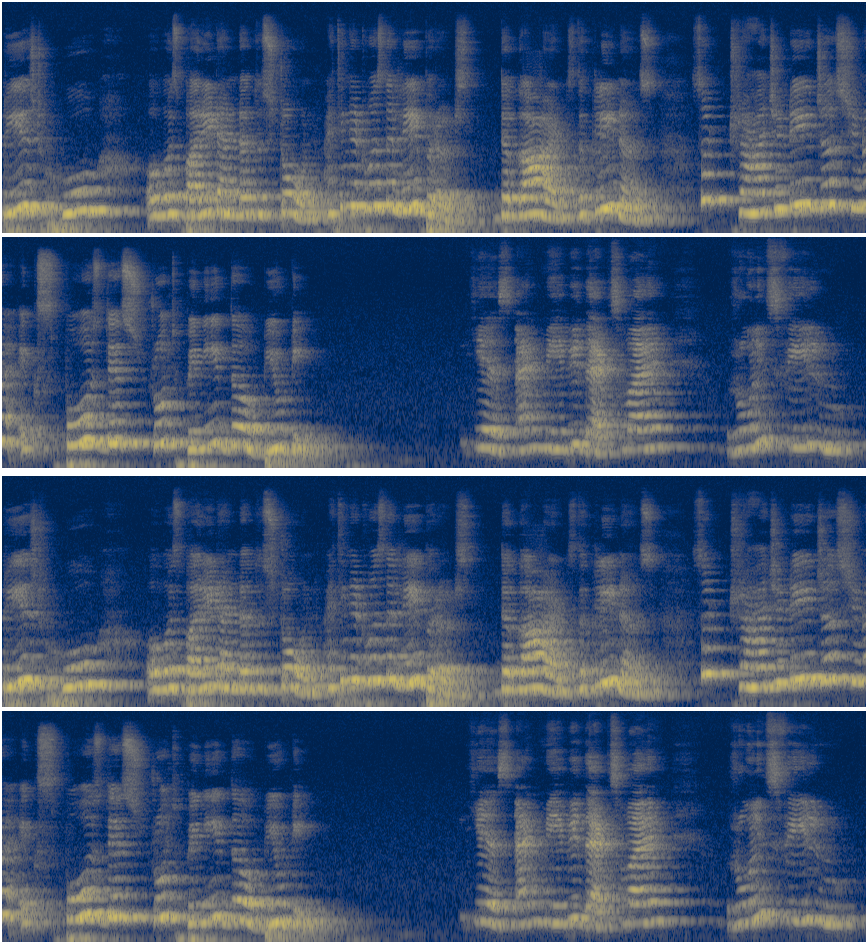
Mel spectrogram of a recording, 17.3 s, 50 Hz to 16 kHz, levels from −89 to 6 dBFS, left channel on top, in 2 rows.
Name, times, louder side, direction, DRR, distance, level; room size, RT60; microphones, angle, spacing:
voice 1, 0.0-4.6 4.9-6.5 6.9-11.7, equal, 20° left, -3 dB, 0.4 m, -20 dB
voice 2, 13.4-15.2 15.9-17.1, right 1 dB, 50° right, -6 dB, 1.0 m, -26 dB
2.5 x 2.3 x 2.6 m, 0.92 s
head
